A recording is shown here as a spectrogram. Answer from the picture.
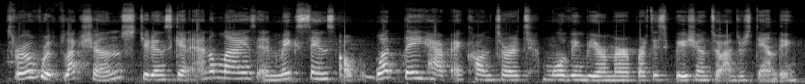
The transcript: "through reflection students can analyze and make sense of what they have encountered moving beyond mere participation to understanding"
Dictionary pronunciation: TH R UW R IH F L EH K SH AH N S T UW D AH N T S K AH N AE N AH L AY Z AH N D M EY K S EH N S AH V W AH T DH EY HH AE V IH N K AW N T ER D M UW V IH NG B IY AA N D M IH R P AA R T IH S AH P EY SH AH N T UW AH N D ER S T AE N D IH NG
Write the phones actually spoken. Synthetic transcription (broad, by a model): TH R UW R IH F L EH K SH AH N S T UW D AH N T S K AH N AE N AH L AY Z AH N M EY K S EH N S AH V W AH T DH EY HH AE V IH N K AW N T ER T M UW V IH NG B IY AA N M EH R P AA R T IH S AH P EY SH AH N T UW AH N D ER S T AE N D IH NG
